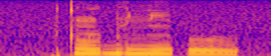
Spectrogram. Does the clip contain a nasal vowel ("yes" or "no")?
yes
